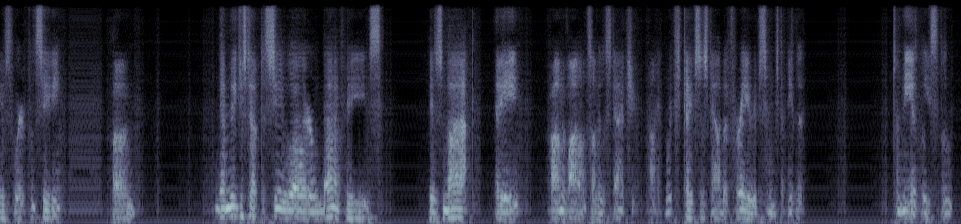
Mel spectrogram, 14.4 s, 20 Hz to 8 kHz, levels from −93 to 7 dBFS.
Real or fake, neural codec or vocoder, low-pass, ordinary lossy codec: fake; codec, 16 kHz, 0.5 kbps, FreqCodec, smaller model; 7.2 kHz; AAC, 48 kbps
